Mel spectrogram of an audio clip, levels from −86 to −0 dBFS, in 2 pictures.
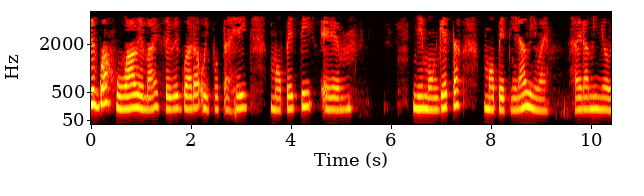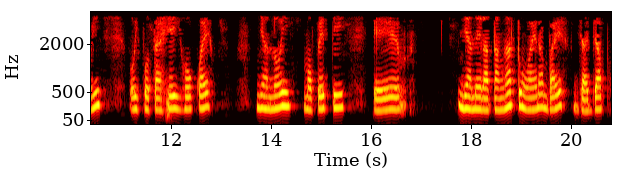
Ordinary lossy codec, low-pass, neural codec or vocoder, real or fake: MP3, 16 kbps; 3.6 kHz; none; real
